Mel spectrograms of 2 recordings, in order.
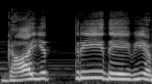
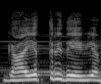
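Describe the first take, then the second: First: The vowel of 'tri' is held long. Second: The vowel of 'tri' is kept short. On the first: The speaker calls it right. "ఏది నిజం అనంటే గాయత్రీ దేవి అనాలి. ... తీకి దీర్ఘం పెట్టాలి" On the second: The speaker calls it wrong. "గాయత్రి దేవి అనకూడదు"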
